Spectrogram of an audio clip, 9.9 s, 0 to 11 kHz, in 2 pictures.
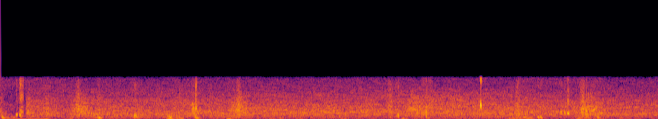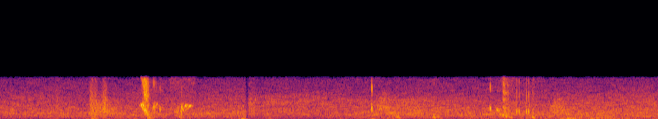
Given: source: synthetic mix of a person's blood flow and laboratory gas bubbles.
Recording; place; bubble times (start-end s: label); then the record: Doppler ultrasound of blood flow; subclavian vein
0.00-0.20 s: bubbles
0.70-0.79 s: bubbles
0.96-1.07 s: bubbles
1.40-1.53 s: bubbles
2.94-3.02 s: bubbles
3.15-3.24 s: bubbles
3.57-3.64 s: bubbles
3.88-4.10 s: bubbles
4.17-4.51 s: bubbles
5.96-6.17 s: bubbles
6.21-6.40 s: bubbles
7.68-7.76 s: bubbles
7.88-8.09 s: bubbles
8.15-8.26 s: bubbles
8.58-9.03 s: bubbles
From the record:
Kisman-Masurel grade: 233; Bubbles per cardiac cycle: several, 3 to 8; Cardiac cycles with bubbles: 50 to 99%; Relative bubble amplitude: loud (0.450 to 0.775); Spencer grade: 3 (all of the cardiac periods contain showers or single bubble signals, but not dominating or overriding the cardiac motion signals); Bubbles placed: anywhere in the cardiac cycle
